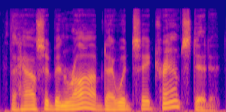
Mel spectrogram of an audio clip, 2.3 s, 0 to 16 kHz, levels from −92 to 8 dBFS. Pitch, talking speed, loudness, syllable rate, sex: 120 Hz, 320 wpm, -15 LUFS, 6.5 syllables/s, male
